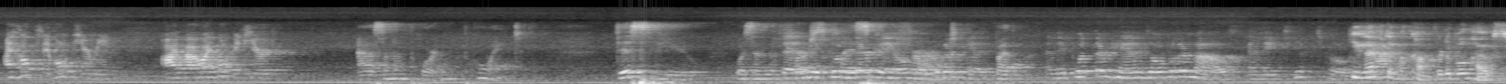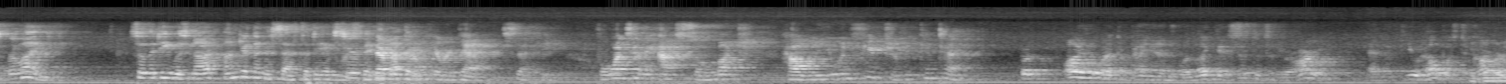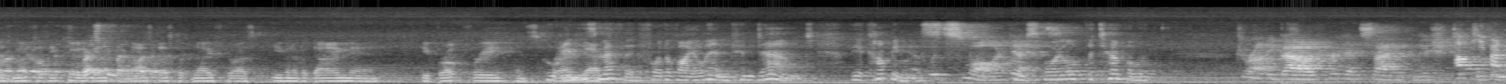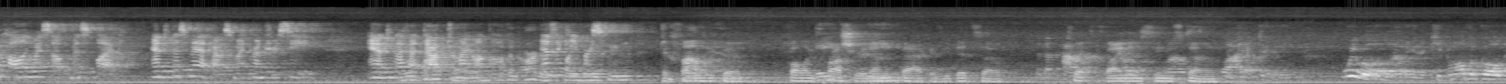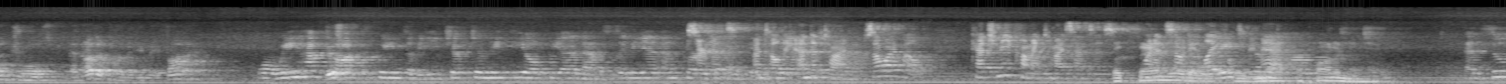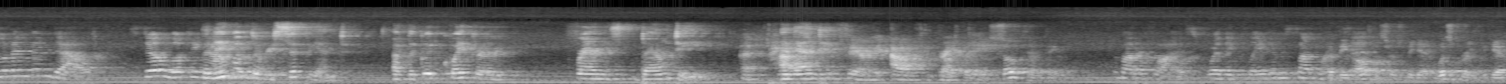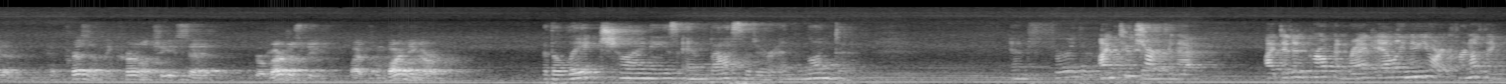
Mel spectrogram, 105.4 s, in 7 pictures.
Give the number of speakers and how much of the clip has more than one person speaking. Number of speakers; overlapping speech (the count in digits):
8, about 26%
